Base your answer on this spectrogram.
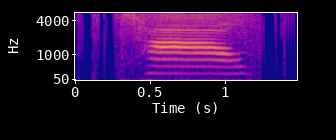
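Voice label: "caau3", Cantonese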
